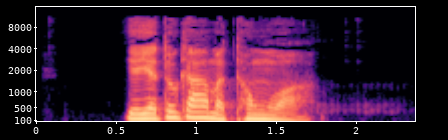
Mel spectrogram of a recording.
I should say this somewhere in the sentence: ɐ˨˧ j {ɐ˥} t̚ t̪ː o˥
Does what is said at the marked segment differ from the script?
yes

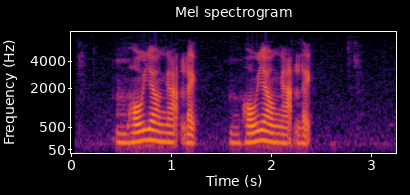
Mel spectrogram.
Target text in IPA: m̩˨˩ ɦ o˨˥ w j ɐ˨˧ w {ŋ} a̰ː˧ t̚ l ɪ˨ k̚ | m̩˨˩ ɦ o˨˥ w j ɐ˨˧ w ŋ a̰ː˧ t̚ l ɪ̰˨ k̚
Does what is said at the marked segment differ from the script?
no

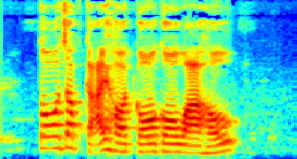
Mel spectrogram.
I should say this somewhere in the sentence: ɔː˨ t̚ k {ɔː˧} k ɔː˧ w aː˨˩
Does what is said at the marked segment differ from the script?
no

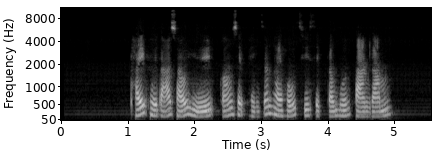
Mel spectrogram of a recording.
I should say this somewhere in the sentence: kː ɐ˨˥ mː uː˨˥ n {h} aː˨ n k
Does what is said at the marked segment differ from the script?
yes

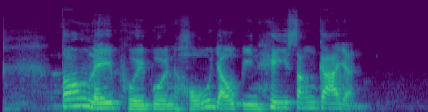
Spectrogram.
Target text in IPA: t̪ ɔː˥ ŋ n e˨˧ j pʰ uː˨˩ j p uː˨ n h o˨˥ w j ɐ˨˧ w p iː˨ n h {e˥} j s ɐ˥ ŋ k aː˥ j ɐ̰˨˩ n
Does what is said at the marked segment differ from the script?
no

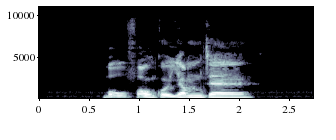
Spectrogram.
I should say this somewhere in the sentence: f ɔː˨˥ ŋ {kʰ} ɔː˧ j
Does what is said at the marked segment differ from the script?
yes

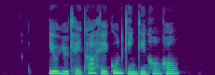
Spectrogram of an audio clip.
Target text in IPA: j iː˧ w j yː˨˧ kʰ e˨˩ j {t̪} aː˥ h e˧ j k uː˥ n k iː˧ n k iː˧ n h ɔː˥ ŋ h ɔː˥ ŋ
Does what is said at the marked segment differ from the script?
yes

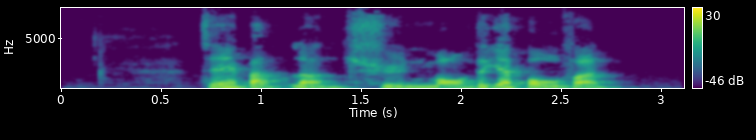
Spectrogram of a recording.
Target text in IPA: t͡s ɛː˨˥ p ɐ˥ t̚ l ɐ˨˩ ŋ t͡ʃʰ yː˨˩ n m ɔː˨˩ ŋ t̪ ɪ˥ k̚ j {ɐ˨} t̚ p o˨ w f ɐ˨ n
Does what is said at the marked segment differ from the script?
yes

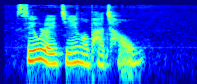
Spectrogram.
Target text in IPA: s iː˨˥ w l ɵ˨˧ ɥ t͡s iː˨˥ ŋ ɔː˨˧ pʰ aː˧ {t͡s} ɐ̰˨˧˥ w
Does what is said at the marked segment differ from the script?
yes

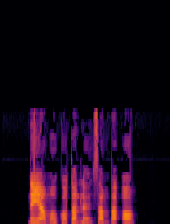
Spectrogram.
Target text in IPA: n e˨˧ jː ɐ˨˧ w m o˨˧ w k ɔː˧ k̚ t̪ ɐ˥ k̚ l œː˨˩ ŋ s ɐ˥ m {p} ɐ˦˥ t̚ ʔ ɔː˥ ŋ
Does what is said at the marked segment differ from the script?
no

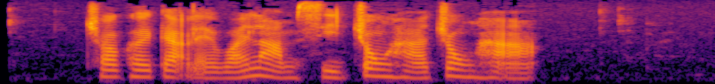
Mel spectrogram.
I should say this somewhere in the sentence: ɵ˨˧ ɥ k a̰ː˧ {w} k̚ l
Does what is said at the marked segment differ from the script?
yes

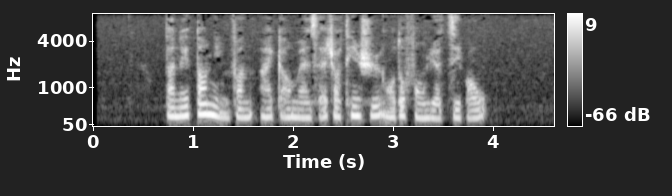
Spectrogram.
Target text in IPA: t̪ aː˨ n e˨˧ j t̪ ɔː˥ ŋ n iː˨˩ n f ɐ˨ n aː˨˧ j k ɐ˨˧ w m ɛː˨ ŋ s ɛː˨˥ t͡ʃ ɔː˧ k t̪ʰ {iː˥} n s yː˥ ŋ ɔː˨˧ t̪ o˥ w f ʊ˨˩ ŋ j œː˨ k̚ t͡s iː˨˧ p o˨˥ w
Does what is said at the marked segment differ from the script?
no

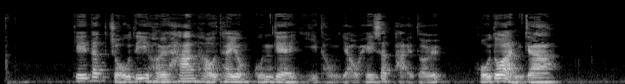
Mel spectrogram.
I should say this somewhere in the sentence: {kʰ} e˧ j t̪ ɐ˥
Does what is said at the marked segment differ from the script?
yes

